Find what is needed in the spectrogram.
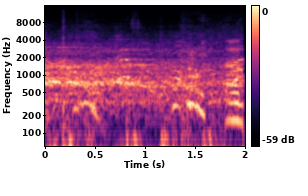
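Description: Boxing arena crowd noise with scattered shouts and a couple of dull thuds from the ring early on.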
